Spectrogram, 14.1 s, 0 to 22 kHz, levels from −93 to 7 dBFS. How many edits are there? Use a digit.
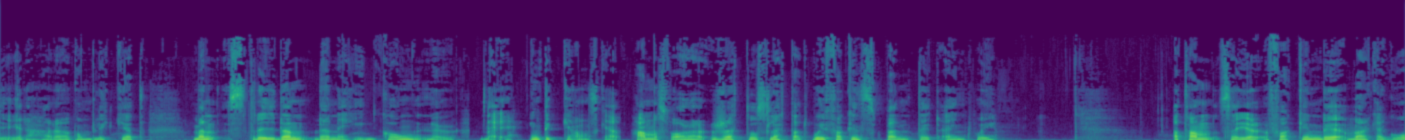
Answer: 2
